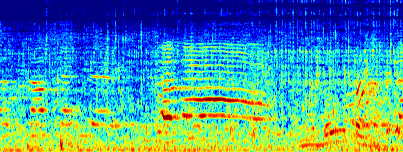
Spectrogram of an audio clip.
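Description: Water trickles into a stone fountain trough.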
